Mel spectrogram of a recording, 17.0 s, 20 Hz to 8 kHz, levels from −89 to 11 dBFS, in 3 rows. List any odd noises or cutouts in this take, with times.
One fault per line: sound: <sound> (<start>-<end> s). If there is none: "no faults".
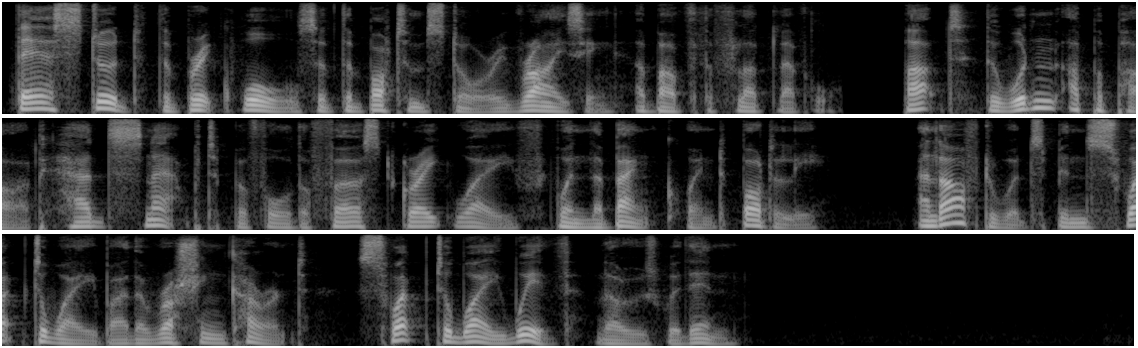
no faults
